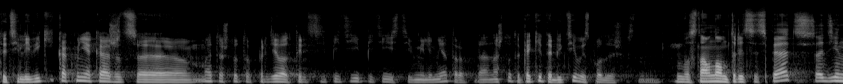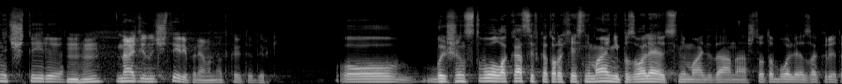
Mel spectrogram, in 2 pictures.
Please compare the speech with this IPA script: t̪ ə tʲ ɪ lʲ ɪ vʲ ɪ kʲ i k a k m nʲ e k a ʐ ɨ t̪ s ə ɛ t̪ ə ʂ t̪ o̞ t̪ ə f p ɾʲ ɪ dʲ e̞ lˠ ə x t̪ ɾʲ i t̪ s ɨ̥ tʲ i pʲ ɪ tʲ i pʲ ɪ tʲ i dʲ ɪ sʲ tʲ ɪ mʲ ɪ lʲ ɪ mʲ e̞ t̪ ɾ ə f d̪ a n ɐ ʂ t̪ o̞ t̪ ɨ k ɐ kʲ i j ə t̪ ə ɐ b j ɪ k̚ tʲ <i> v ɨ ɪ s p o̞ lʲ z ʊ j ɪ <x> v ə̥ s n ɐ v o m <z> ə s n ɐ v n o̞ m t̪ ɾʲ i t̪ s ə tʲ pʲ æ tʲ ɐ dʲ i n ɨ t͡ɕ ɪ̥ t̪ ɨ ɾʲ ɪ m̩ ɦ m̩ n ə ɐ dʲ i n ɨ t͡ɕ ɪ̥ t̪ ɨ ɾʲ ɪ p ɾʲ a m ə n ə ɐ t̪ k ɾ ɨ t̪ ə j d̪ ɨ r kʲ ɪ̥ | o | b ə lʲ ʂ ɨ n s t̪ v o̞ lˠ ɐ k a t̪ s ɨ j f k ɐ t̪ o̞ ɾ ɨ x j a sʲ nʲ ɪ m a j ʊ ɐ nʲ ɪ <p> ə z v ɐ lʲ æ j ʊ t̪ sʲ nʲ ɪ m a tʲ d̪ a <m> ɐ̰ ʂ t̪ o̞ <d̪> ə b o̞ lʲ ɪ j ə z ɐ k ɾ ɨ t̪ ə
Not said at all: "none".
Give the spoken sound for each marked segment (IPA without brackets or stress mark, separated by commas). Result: i, ʂ, v, p, n, t̪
